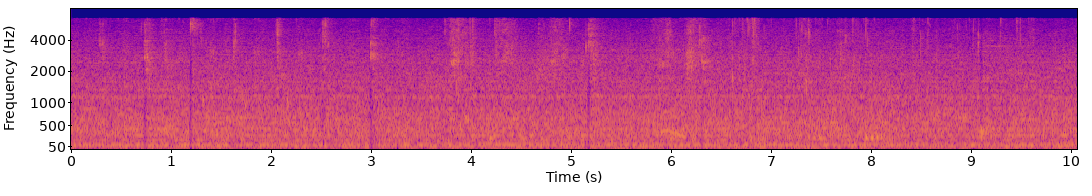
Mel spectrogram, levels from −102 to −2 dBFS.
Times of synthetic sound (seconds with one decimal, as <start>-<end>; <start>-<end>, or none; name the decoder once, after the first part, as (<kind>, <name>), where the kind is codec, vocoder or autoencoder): none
